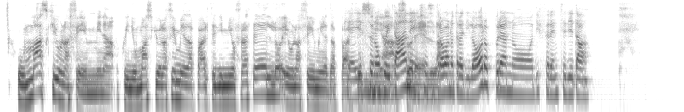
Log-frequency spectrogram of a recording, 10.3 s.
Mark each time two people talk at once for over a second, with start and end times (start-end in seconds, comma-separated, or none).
5.2-6.6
